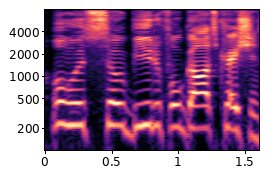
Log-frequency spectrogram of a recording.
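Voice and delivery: high-pitched, hammed-up weepy wonder; mock tearful awe. New believer crying at a butterfly, mock tearful awe. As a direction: coo as if moved to tears, in retelling. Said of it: "I am crying looking at a butterfly going".

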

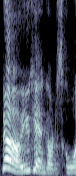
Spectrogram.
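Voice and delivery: loud, lightly acted husband's veto; mock refusal. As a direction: put your foot down, half-playing.

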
